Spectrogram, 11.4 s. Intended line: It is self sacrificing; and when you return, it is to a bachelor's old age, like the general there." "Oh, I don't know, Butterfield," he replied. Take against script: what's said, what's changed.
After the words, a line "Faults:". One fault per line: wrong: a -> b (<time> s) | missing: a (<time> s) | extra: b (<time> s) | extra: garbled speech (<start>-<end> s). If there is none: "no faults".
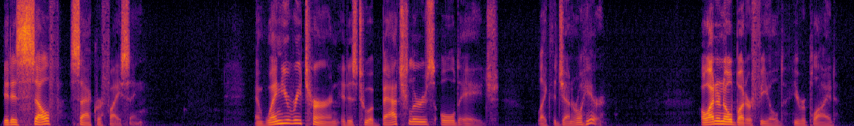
It is self sacrificing; and when you return, it is to a bachelor's old age, like the general here." "Oh, I don't know, Butterfield," he replied.
Faults:
wrong: there -> here (7.8 s)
